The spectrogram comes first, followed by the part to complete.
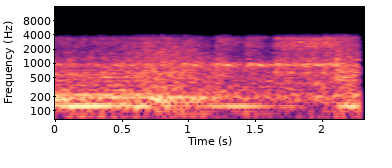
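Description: Percussion ensemble playing sustained rolls: a steady low-pitched roll from the timpani under a dense rattle of drums. The low roll thins out about midway through.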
